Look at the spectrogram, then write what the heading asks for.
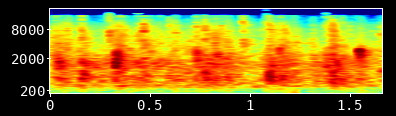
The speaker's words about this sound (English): Okay, so that's brilliant. Yeah, you can clap.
